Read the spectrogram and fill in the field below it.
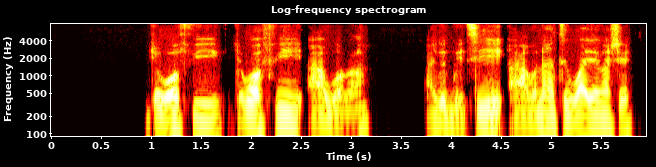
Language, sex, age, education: Yoruba, male, 15-29, tertiary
